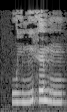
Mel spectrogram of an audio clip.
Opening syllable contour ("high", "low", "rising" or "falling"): low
